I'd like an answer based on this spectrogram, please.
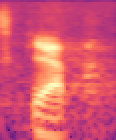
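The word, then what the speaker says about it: Sxip: drives so over at skip which obviously is pronounced skip and stands for the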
